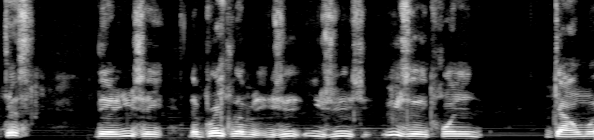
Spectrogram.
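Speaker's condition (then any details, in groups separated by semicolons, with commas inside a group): Cerebral palsy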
